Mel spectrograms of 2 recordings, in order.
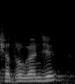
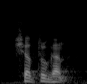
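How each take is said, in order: First: The name ends in a 'gunj' sound. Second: The name ends in a plain 'ghan' sound.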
